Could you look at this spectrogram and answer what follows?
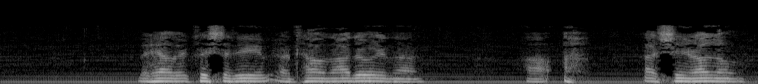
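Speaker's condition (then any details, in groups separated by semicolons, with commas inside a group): Stroke; checks whether listeners understand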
